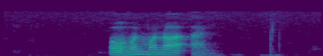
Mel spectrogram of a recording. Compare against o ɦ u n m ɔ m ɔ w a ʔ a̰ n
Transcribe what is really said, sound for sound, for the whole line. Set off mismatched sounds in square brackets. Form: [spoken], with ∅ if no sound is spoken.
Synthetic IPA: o ɦ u n m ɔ [n] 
